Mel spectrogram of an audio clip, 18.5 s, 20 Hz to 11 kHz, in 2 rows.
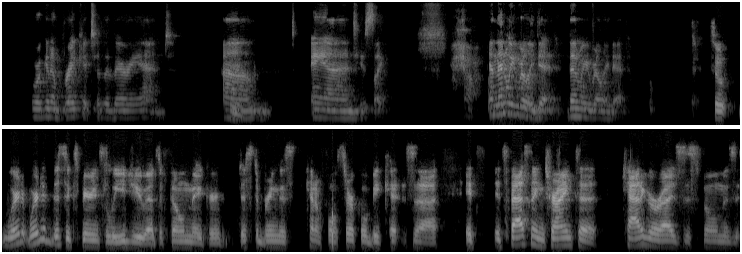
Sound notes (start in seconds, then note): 5.2 growls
